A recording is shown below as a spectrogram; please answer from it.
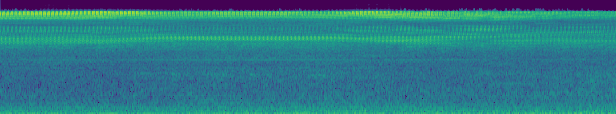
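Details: Urban cicada chorus in a big city: a continuous high, shrill drone in stacked bands, gently rising and falling in strength over constant low traffic noise.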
